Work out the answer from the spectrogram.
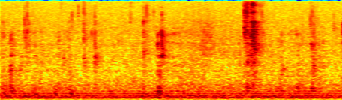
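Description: Close-up eating sounds: wet chewing and mouth smacks, with fingers squishing through a bowl of efo riro vegetable soup and chewy kpomo (cow skin). A few sharper smacks stand out, the loudest about three seconds in.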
